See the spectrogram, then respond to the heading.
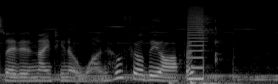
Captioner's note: buzzer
